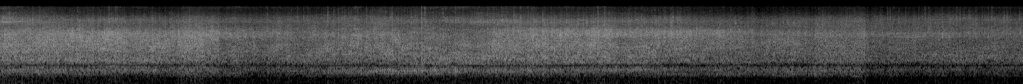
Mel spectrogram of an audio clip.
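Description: Hornby Blue Rapier (class 395 Javelin) model train running at speed on its track: a steady high whirring hiss from the motor and the wheels on the rails, swelling a little as it passes close by and easing slightly near the end.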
